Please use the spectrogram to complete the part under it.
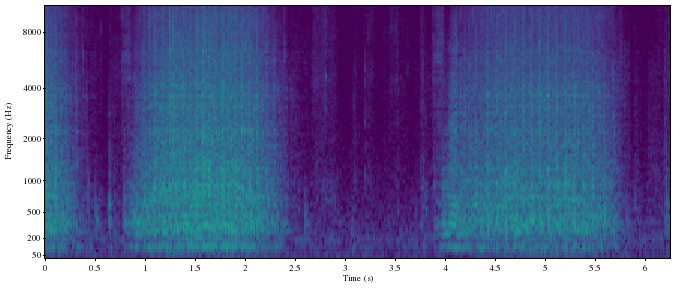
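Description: A sewing machine runs in two long, steady bursts of fast stitching on a Tangerine dress, separated by a brief pause, close and fairly loud.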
